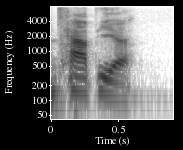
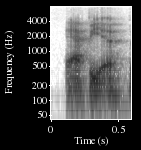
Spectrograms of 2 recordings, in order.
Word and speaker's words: Tapia: The only Rockies player I have is it Tapia? Is that how you pronounce it? Yeah. – Tapia. – Tapia.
